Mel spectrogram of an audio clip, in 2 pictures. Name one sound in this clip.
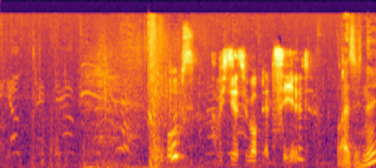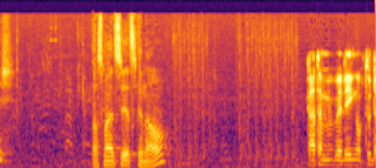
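Gunshots fire in short bursts close by.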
